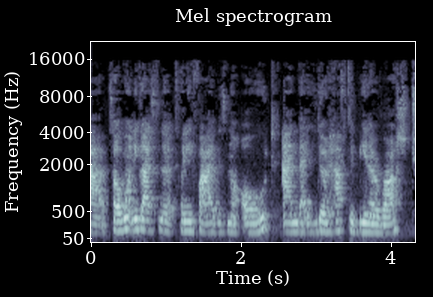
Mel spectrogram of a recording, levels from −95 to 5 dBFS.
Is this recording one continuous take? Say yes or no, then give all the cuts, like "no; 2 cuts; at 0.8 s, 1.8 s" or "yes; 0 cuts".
yes; 0 cuts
